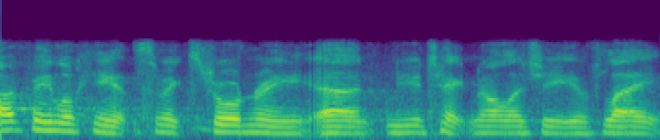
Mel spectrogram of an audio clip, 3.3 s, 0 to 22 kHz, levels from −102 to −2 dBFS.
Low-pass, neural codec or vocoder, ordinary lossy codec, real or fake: 7.2 kHz; vocoder, 44.1 kHz, 128 mel bands every 512 samples, BigVGAN v2; Opus, 32 kbps; fake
